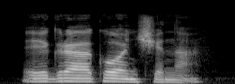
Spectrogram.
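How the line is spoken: Gloomy conclusion. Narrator (Russian): мрачно заключил пятый мужчина

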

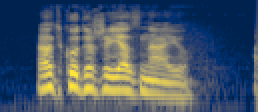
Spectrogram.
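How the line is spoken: Snapping. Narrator (Russian): огрызнулся мистер Хик

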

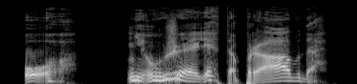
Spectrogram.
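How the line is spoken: Exclamation. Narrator (Russian): воскликнул пастор

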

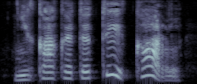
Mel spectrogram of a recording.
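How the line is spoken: Exclaiming. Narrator (Russian): воскликнула она

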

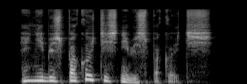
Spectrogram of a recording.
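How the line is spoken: Pleasant tone. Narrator (Russian): приятным тоном сказал Дамблдор

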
